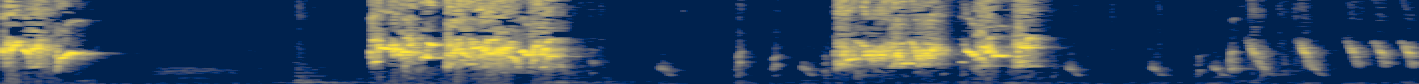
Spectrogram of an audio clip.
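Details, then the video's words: Java sparrows gathering together as a flock at a call from one bird, giving bursts of high chirping and squawky notes in dense overlapping clusters, with short pauses and scattered sharp single chirps between. "At a call from the chief, all the birds gathered together | java birds sound | java sparrow sound"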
